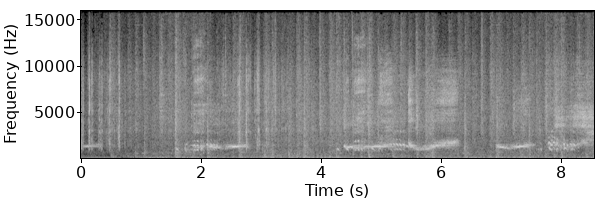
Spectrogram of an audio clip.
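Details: Male black grouse at a traditional spring lek in a large wetland in the Bohemian Forest, competing for dominance to impress females: a steady low bubbling murmur with wavering, rising whistled phrases every couple of seconds, under a narrating voice.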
